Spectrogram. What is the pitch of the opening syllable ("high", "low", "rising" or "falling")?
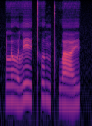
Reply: low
